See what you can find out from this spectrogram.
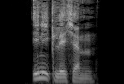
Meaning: strong dative masculine/neuter singular of inniglich
- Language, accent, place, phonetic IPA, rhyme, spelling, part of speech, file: German, Germany, Berlin, [ˈɪnɪkˌlɪçm̩], -ɪnɪklɪçm̩, inniglichem, adjective, De-inniglichem.ogg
